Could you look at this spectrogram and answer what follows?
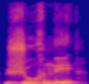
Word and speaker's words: journée: Journée, aqui novamente apareceu o O mais U, que é do bonjour, da U, né?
